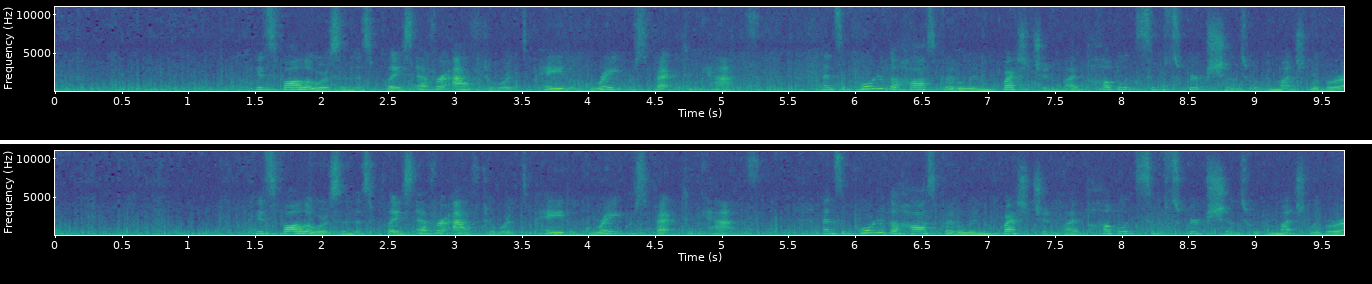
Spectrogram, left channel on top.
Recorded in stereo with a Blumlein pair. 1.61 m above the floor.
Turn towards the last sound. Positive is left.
turn(degrees=0)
